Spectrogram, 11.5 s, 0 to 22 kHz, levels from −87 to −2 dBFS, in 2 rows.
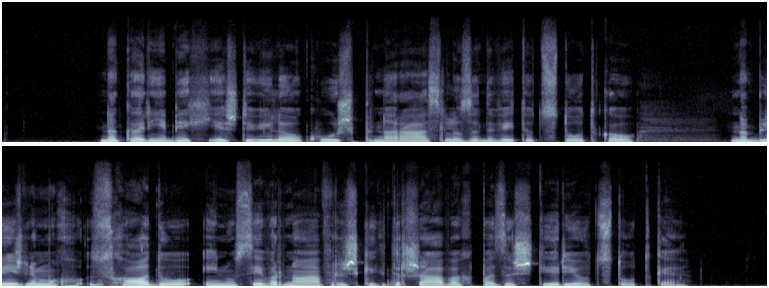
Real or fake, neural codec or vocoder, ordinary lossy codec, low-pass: real; none; none; 19.8 kHz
